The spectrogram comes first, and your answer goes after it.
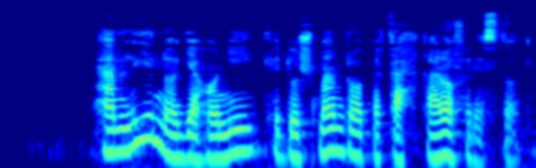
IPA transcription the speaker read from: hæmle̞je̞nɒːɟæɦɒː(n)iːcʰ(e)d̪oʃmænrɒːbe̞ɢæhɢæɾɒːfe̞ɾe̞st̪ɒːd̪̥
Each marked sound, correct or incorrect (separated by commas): correct, correct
